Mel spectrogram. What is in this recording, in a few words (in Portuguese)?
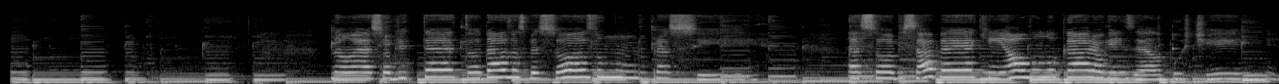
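FELIZ ANIVERSARIO male, Telemensagem Feliz Aniversário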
